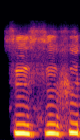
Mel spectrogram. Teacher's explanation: 보세요 스스 흐 등 기류가 좋은 기관에 어느 지점을 지날 때 통로를 아주 좁혀서 기류에 그게 이제 마찰이에요 마찰 마찰로 소리내는 자음 마찰음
